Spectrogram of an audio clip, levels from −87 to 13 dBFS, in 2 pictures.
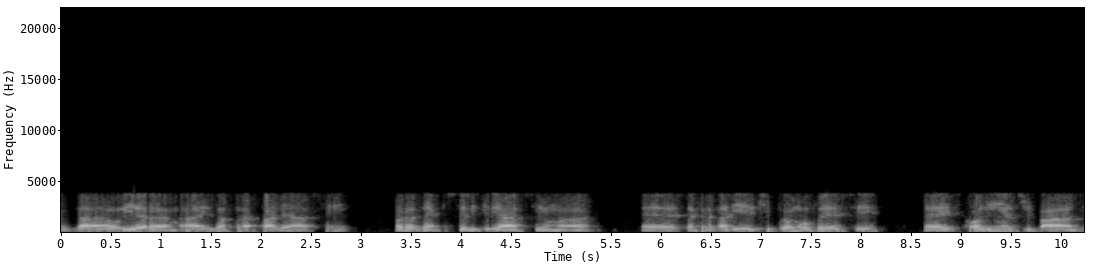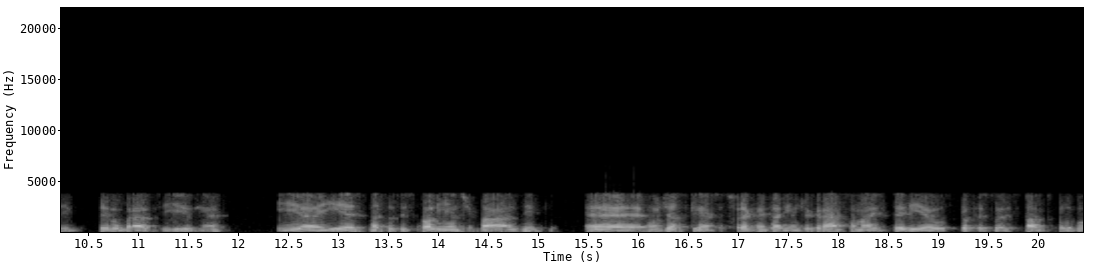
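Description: Speech with tandem speech coding throughout: rough, muffled, warbly, nothing above 3.8 kHz. It is harsher than one codec, which fits two speech codecs in a row, likely ADPCM then iLBC.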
